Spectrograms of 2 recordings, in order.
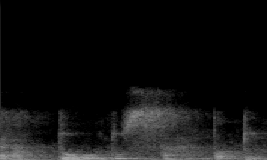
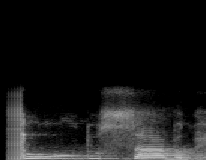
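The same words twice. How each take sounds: First: Said in the usual way. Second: "Todo sábado" higher and drawn out, first word hit hard; emphatic repeat. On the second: Real, not acted. Preacher stressing to church it was every week, emphatic. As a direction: lean slowly on "Todo", raised and firm.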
